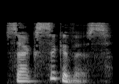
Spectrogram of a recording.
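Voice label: "saxicavous", English, British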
